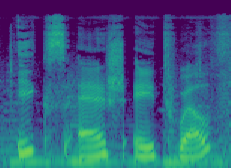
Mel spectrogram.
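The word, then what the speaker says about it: X Æ A-12: Geschrieben ist es X, so ein AEA12 und ausgesprochen ist es X-A12.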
